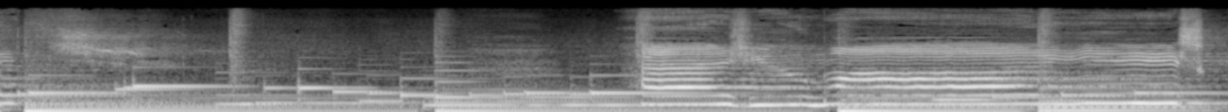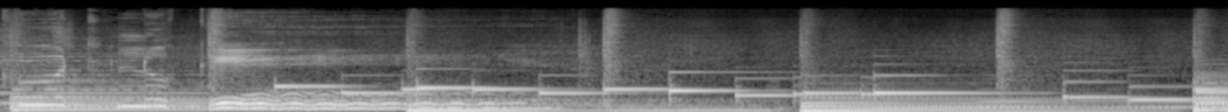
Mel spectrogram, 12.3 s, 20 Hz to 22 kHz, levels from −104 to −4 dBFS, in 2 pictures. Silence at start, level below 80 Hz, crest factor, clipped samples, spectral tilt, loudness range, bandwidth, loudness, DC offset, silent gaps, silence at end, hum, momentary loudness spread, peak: 0 s; -26 dBFS; 18 dB; under 0.1%; -6 dB/octave; 8 LU; 16 kHz; -19 LUFS; under 0.1%; none; 0 s; none; 13 LU; -2 dBFS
